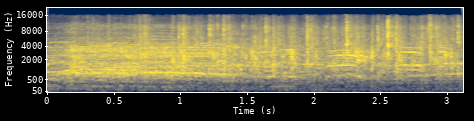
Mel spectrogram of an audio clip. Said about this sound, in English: whenever you end a sentence with a movie title that he's in, the audience erupts like a volcano.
